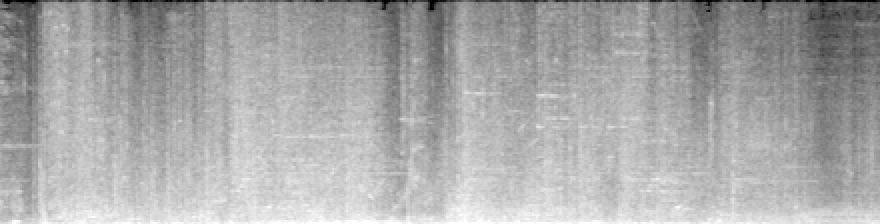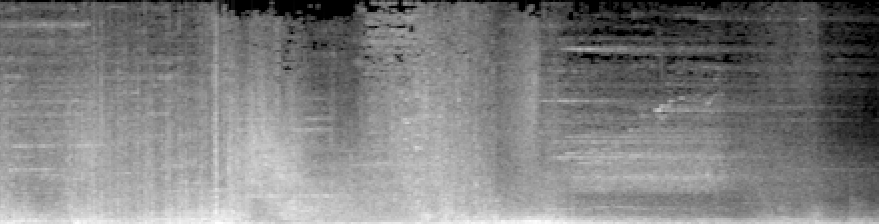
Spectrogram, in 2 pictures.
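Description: Game spell effects crackle and blast in a busy battle.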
